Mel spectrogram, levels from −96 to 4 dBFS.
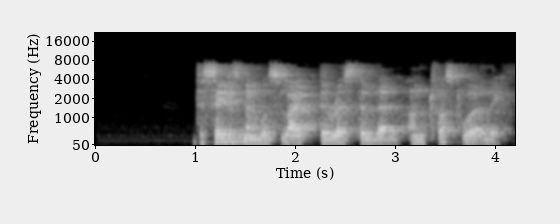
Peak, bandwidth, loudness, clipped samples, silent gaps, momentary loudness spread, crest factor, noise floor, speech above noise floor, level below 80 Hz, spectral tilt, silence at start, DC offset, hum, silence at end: -2 dBFS; 7.8 kHz; -17 LUFS; under 0.1%; none; 7 LU; 16 dB; -77 dBFS; 60 dB; -58 dBFS; -4 dB/octave; 1 s; under 0.1%; none; 0.05 s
